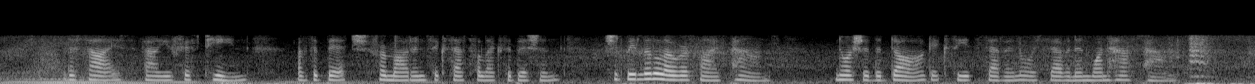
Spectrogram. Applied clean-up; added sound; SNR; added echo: none; Mechanisms / Bicycle; 8 dB; none.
